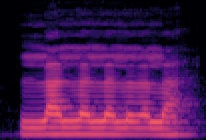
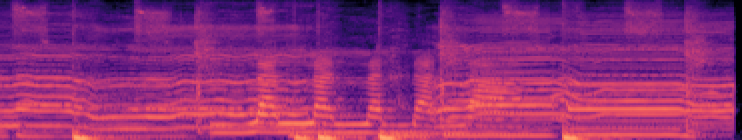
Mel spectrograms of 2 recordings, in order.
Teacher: It's like just at that tip of the alveolar ridge, right behind the front teeth. It's flicky, a flicky L.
